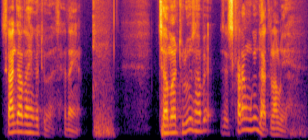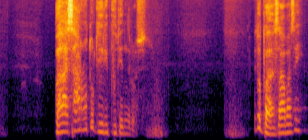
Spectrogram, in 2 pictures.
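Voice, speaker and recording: A pastor delivering a charismatic sermon, swinging from shouted pleading to hushed whispers. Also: male voice, high voice, big pitch swings, a little fast, long pauses, slightly rough.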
